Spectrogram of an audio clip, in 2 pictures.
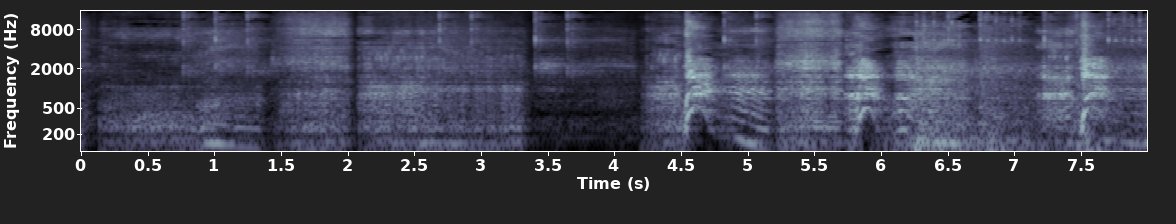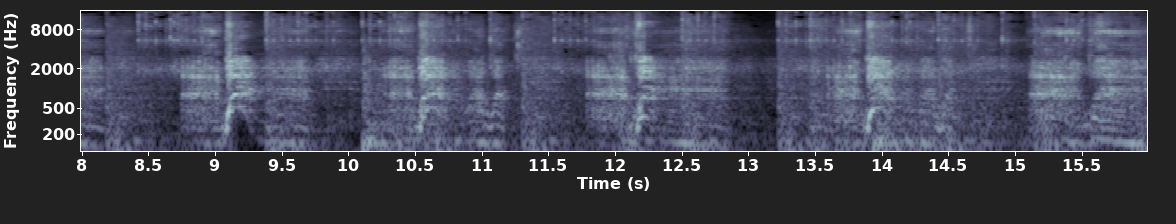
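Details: Angry Corgi growling with a rapid, clattering, castanet-like rhythm, about three pulses a second. Rough, noisy bursts fill the low range and sharp clicks run through it, after a quieter, scuffling start.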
